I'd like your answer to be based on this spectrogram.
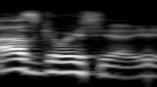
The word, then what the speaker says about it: Ars Goetia: Ars Goetia, yeah, that's the one.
